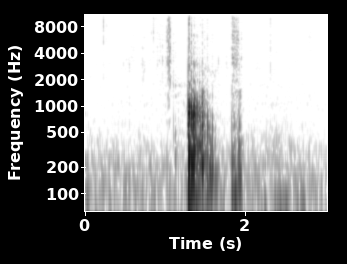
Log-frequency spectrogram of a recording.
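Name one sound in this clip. Plastic toy joints click and creak as they are moved by hand.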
